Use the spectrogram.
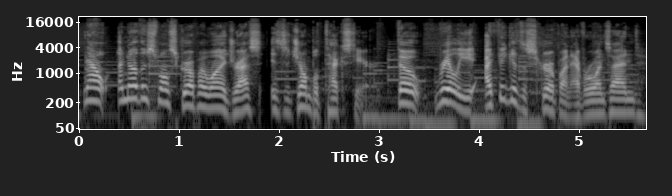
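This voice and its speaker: A man's voice: a little high, sing-song, quick pace, soft background music. A man narrating a scripted video analysis with casual asides, in an emphatic, conversational and informal way. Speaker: video essay host and narrator.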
